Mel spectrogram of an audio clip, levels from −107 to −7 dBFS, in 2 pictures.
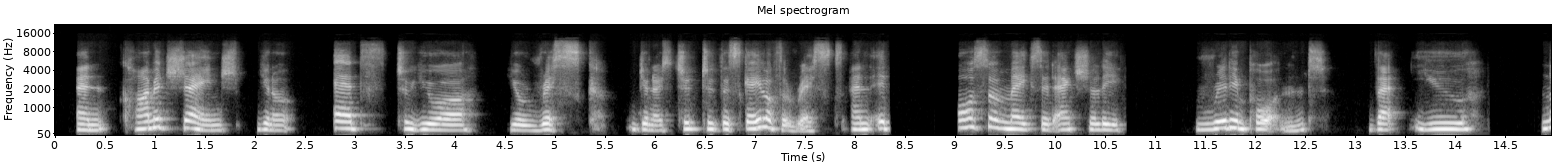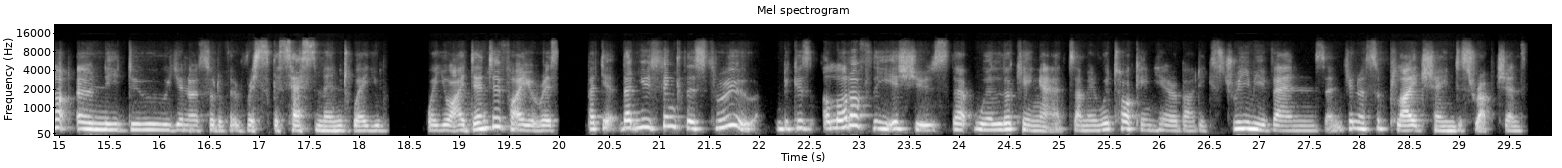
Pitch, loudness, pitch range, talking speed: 215 Hz, -19 LUFS, 185-240 Hz, 150 wpm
